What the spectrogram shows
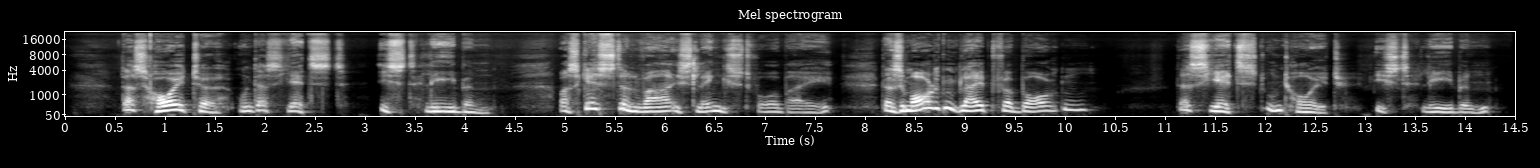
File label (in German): Das Jetzt, Gedichte eigene Lesung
